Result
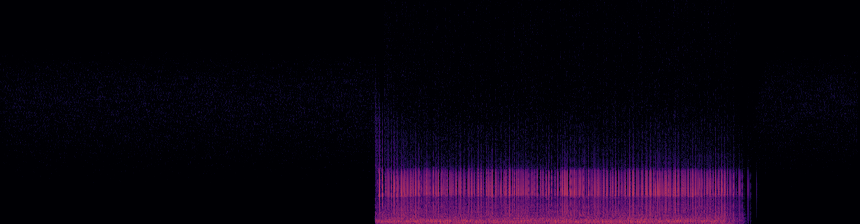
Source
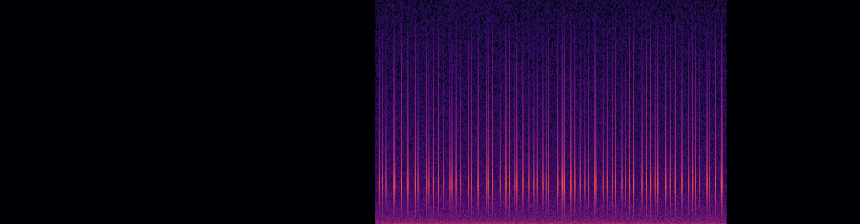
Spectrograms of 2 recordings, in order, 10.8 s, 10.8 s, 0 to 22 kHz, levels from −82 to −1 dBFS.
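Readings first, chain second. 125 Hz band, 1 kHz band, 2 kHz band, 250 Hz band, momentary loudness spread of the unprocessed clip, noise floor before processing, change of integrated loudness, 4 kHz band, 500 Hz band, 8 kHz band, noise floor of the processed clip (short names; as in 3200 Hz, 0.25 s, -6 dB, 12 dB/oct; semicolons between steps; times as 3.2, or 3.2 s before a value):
+0.5 dB, +4.0 dB, -2.5 dB, +7.0 dB, 4 LU, -78 dBFS, -7.0 dB, -7.0 dB, +7.0 dB, -19.0 dB, -66 dBFS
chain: bin magnitudes rounded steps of 15 dB; bell 320 Hz +8.5 dB 1.6 oct; added noise violet -62 dBFS; treble ducked by the level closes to 2000 Hz, closed at -35.5 dBFS; low shelf 120 Hz -9 dB; loudspeakers at several distances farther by 14 m -3 dB, 77 m -8 dB; lo-fi delay 0.109 s, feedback 35%, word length 9-bit, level -4 dB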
